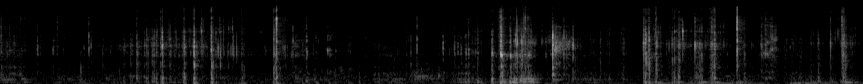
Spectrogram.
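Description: A solid green olive oil bar soap held in the hand is shaved and carved with a utility knife blade. Brittle, bright scraping and crisp cracking snaps come in bursts with short pauses between them, each cut sharp and dry with no ringing.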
